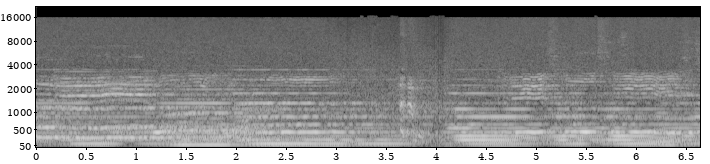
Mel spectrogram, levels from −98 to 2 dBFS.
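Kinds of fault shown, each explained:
Low bit depth without dither: Gritty, grainy distortion tracks the sound throughout, only about 15 dB below it. Likely rounding to 4 bits without dither.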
